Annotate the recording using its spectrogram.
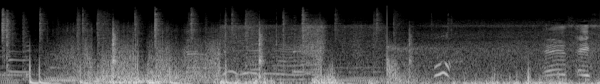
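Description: Strong wind rushing over an action camera's microphone, with the rush of water from a kiteboard planing through shallow water. Background music cuts out just after the start.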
